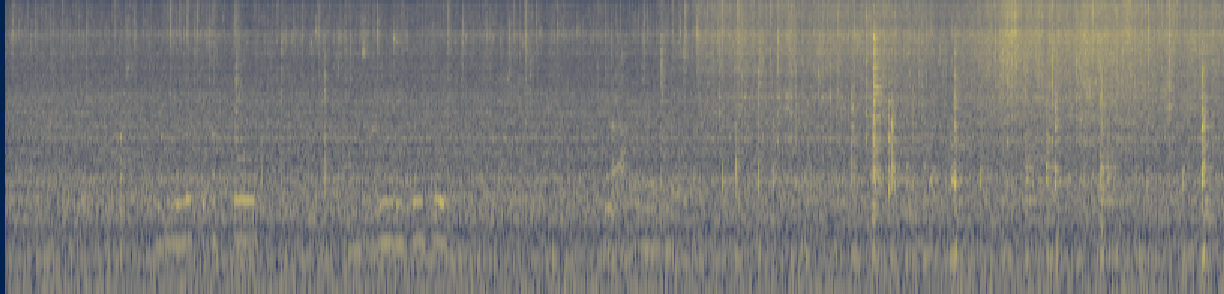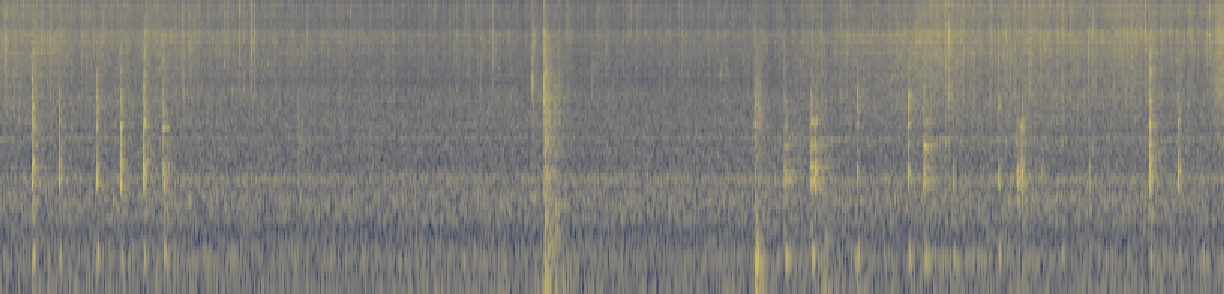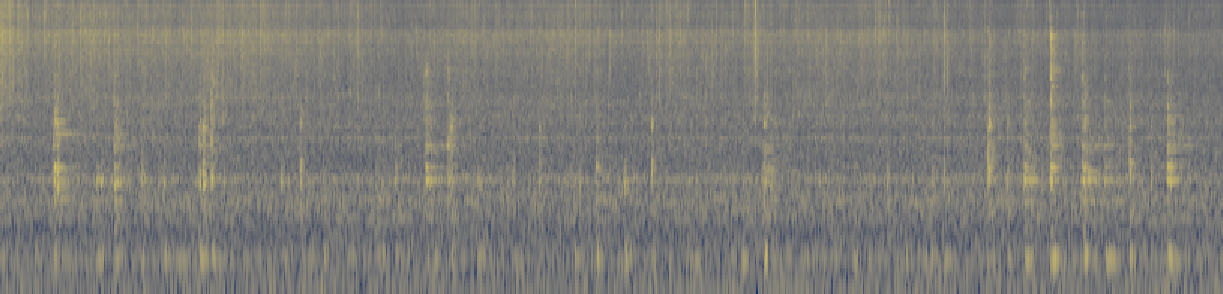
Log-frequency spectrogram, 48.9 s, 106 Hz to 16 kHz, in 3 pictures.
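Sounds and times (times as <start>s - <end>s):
sizzling hiss from a pot: 0.1s - 48.9s.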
